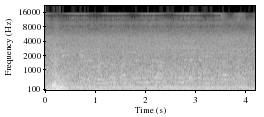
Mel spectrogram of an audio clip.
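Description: Steady low hum and background noise with faint distant voices, and a brief low thump right at the start.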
